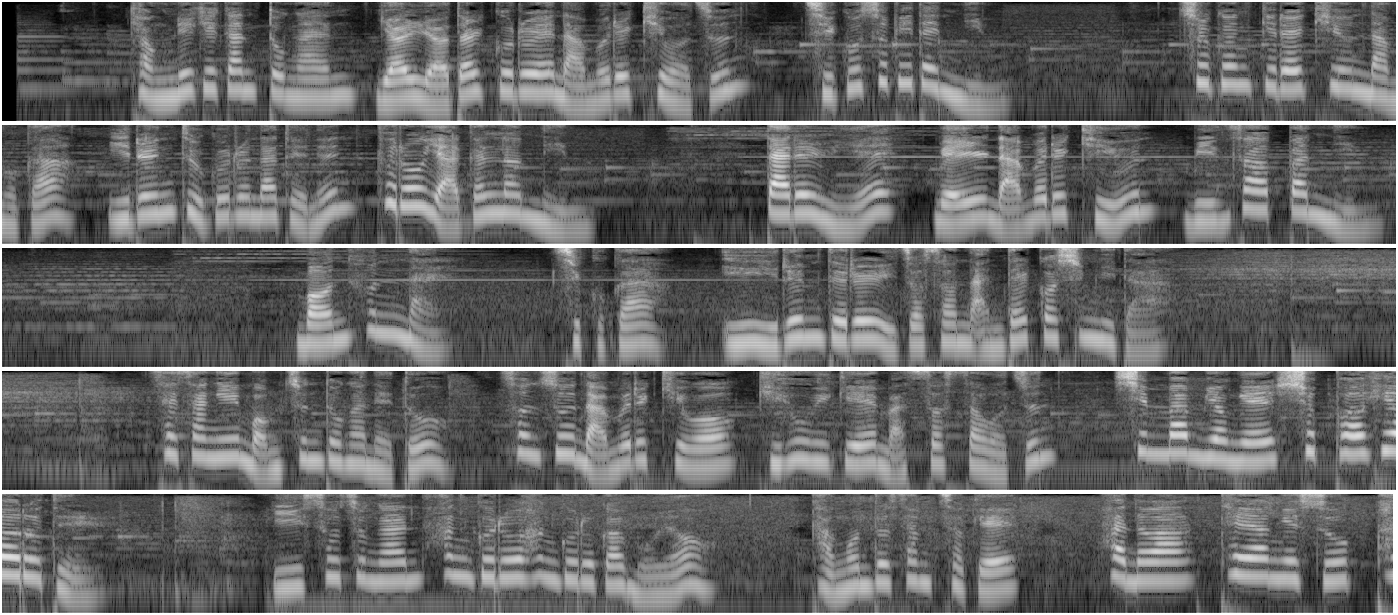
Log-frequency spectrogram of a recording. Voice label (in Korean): 내레이션 친절하고 따뜻한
